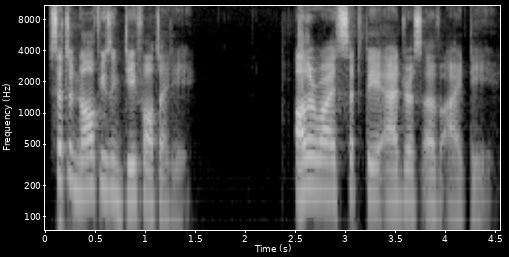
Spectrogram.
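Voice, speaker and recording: A man's voice: fairly high pitch, expressive, a little fast, fairly bright tone, dry recording. A man thinking aloud as he programs on a livestream, muttering code in fragments and swearing casually, close to a desk microphone.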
